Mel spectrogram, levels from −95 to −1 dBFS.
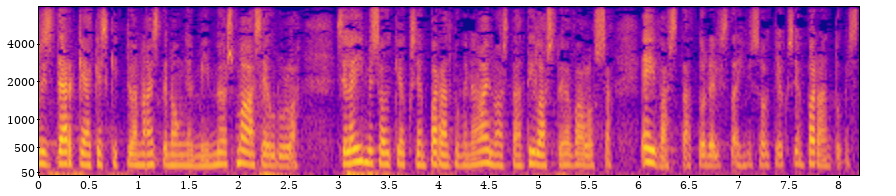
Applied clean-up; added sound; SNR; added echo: none; none; none; none.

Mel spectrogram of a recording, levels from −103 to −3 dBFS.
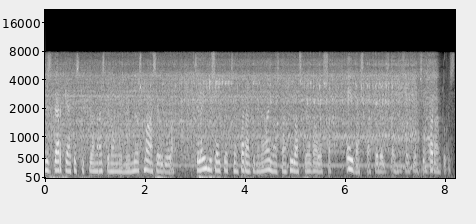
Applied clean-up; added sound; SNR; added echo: none; Drill; 3 dB; none.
